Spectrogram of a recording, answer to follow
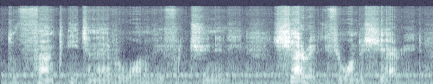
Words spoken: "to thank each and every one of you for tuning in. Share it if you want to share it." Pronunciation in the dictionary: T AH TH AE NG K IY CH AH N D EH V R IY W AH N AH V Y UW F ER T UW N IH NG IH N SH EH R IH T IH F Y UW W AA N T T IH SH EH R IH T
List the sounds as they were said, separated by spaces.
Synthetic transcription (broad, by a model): T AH TH AE NG K IY CH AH N EH V R IY W AH N AH V Y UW F ER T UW N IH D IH SH EH R IH T IH F Y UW W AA N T T IH SH EH R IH T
